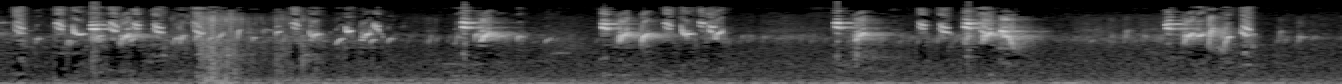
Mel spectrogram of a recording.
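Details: European goldfinch song in the bitbita and sitsita styles, used to stimulate goldfinches and teach young birds to sing: high, rapid twittering bursts in short phrases about every second, with a brief low thump near the start.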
